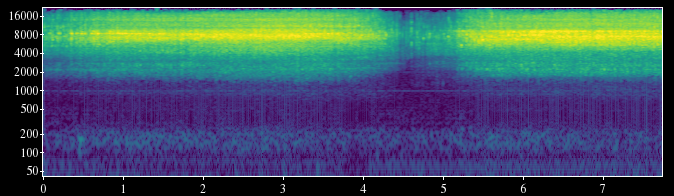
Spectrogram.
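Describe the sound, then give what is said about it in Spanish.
A steady, bright hiss of rain pours continuously, briefly dipping softer for about a second before returning at full strength. No voices are heard. “¿Qué es? La lluvia.”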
